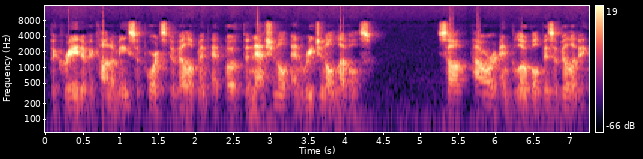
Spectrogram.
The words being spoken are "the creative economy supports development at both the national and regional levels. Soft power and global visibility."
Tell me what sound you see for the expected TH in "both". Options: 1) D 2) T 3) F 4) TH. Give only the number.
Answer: 4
